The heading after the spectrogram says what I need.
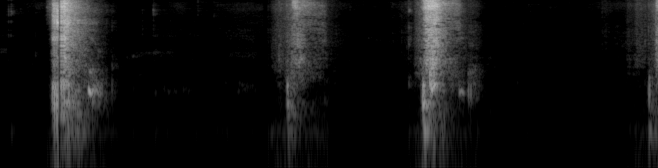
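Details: Three forceful sneezes with sharp airy bursts, separated by brief pauses, then the start of a fourth; a sneezing fit during a cold.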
